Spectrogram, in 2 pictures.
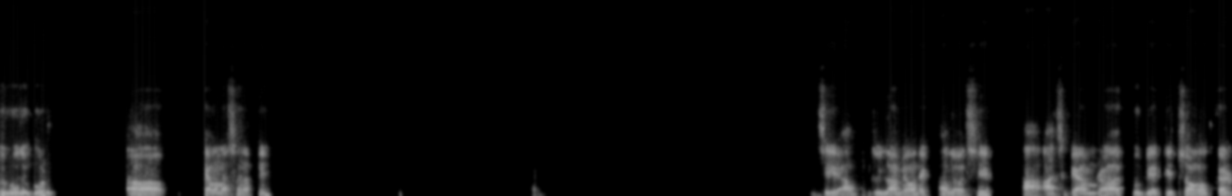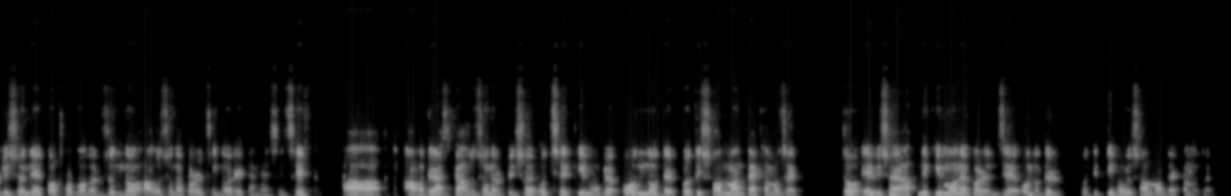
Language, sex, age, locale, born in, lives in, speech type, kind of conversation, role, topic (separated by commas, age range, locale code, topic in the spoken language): Bengali, male, 20-24, bn-BD, Bangladesh, Bangladesh, conversation, unstructured, none, কীভাবে অন্যদের প্রতি সম্মান দেখানো যায়?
